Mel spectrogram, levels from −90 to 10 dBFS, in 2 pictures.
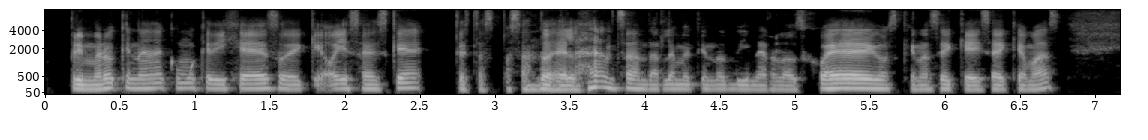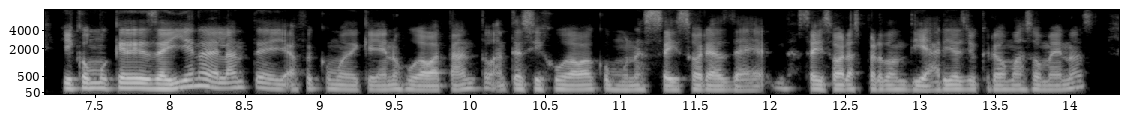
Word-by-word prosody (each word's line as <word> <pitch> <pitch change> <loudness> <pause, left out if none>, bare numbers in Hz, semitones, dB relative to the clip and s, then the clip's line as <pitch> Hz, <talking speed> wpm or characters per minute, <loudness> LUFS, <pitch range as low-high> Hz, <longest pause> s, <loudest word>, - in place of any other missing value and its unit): primero 125 +3 +2
que 140 - -5
nada 135 +1 -1
como 145 0 -6
que 135 - -3
dije 130 +1 +1
eso 135 -1 -2
de 120 0 -2
que: - - -7
"Oye, 130 0 -1
¿sabes 125 -2 -4
qué? 145 +1 -1 0.2
Te - - -4
estás - - -11
pasando 115 +1 -1
de 110 -1 +2
lanza, 140 +1 0
andarle 120 0 -3
metiendo 120 -1 -5
dinero 115 -1 -5
a - - -8
los 105 - -7
juegos", 135 -2 +4
que 120 - -9
no 115 0 -4
sé 120 +1 -3
qué, 110 - 0
y - - -5
sabe 115 +1 -1
qué 115 - -5
más. 140 +5 -4 0.5
Y 135 - +4
como 145 -1 +2
que 145 0 +5
desde 135 -2 +8
ahí 135 +8 +6
en 200 +2 +2
adelante 155 -5 +1
ya 120 - -3
fue 135 - -7
como 125 -2 -3
de 110 - -3
que 110 - -4
ya 110 - -1
no 120 0 -2
jugaba 105 -3 +2
tanto, 135 +5 -3
antes 120 -3 -2
sí 125 - 0
jugaba 120 -2 +2
como 115 -4 -5
unas 110 0 -3
6 105 +2 +1
horas 105 -2 +2
de 95 +1 -3
unas 135 -2 -12
6 120 -1 +1
horas, 120 0 +3
perdón, 115 -2 -1
diarias, 110 +2 +1
yo 120 - -3
creo, 115 0 -2
más 115 0 -4
o 120 - 0
menos. 125 +10 -4
120 Hz, 270 wpm, -24 LUFS, 115-135 Hz, 0.5 s, desde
